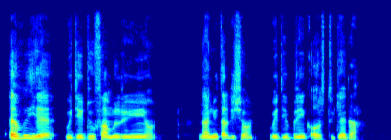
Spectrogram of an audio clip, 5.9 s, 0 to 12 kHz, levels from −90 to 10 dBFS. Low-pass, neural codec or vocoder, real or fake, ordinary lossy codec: 10.8 kHz; vocoder, 44.1 kHz, 128 mel bands, Pupu-Vocoder; fake; MP3, 96 kbps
